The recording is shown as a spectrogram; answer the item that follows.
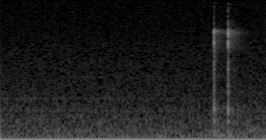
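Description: A computer mouse button click, heard as two sharp clicks close together near the end, over a faint steady hum.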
